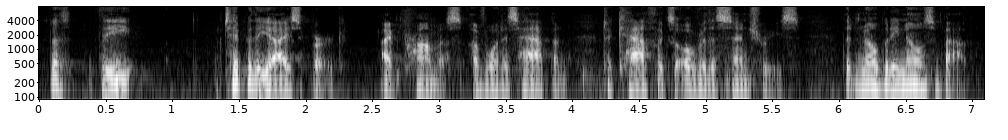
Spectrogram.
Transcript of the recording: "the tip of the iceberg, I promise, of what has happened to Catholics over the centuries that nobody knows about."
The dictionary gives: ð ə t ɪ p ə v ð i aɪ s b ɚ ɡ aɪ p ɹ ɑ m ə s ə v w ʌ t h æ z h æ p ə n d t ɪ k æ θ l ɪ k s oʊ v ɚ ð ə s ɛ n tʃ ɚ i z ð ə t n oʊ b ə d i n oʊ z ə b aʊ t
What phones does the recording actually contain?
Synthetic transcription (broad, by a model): ð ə t ɪ p ə v ð i aɪ s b ɚ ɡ aɪ p ɹ ɑ m ə s ə v w ʌ t h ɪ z h æ p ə n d t ɪ k æ θ l ɪ k s oʊ v ɚ ð ə s ɛ n tʃ ɚ i z ð ə t n oʊ b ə d i n oʊ z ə b aʊ t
